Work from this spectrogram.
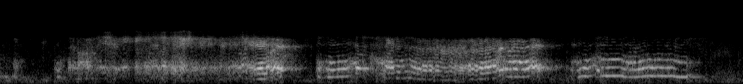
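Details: Jack Russell Terrier bitch making strange vocal noises at a cat, compared to being about to vomit. Loud, strained, wailing whines with a crying quality come in three long bursts separated by short gaps, the last one steadier and more tonal.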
